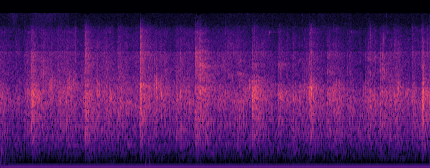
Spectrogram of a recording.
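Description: A church congregation claps and cheers for the Lord, sustained steady applause from a crowd with rhythmic swells, fairly loud and without talk over it.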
